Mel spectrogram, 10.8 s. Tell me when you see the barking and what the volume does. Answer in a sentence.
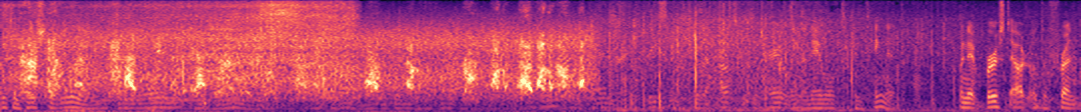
You can hear the barking from 0.1 to 5.8 s, getting quieter then louder.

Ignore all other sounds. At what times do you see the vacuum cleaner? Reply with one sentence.
The vacuum cleaner can be heard from 0.0 to 3.6 s.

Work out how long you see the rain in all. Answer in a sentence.
You can hear the rain for 11 seconds altogether.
